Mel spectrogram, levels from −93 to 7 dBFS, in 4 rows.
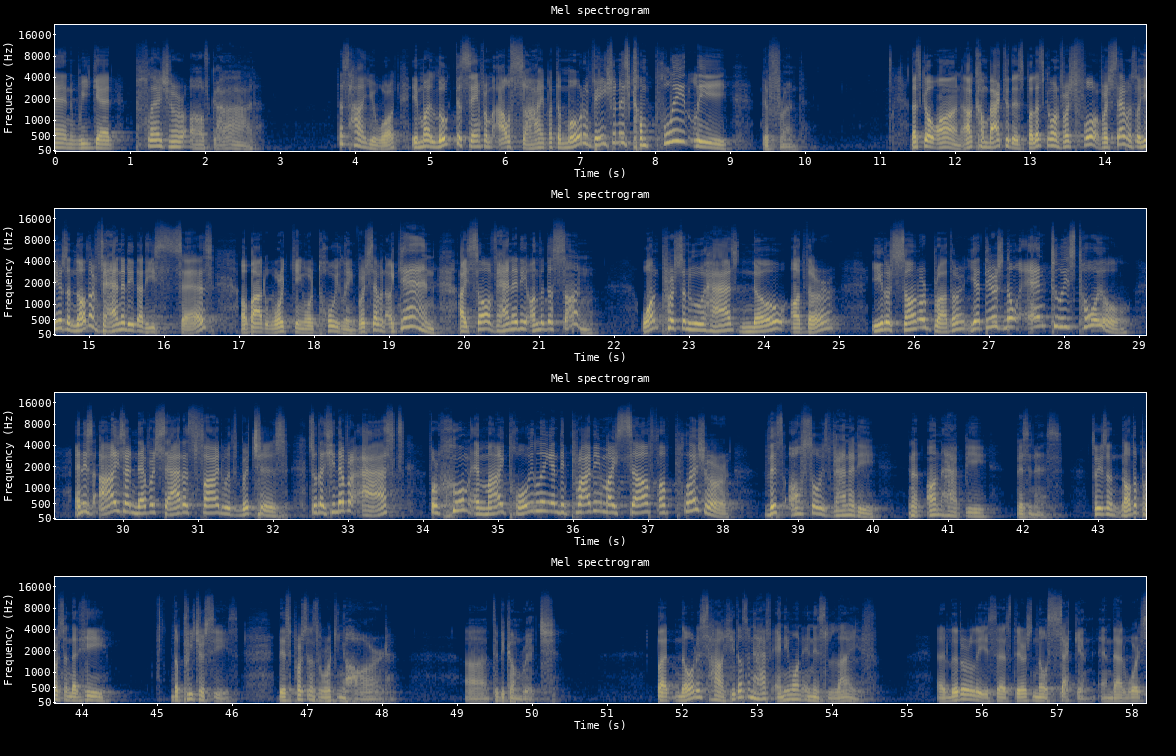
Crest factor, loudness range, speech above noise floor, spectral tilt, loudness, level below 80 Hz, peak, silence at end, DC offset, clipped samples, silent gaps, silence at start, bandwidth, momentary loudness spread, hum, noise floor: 20 dB; 8 LU; 53 dB; -6 dB/octave; -24 LUFS; -68 dBFS; -4 dBFS; 0 s; under 0.1%; under 0.1%; none; 0 s; 12 kHz; 13 LU; none; -77 dBFS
